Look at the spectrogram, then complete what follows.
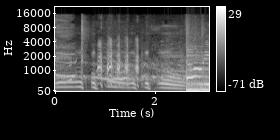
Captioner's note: more evil laughter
